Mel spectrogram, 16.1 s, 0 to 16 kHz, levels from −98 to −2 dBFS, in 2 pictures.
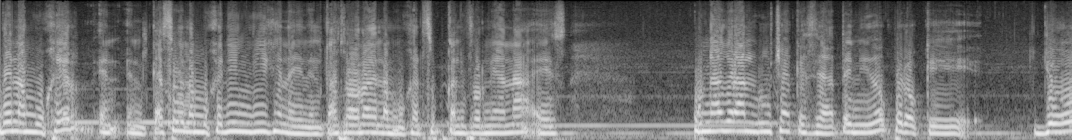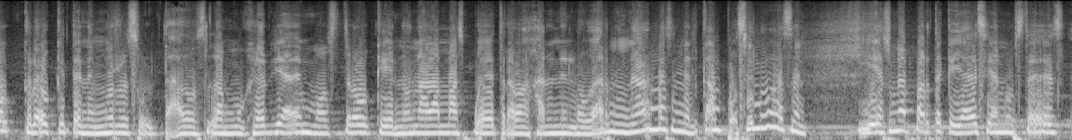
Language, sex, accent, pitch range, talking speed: Spanish, female, American, 185-220 Hz, 245 wpm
